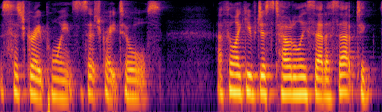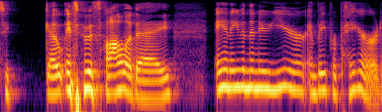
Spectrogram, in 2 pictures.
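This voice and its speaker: In a normal speaking voice with an American accent, the speaker talks at a moderate pace with fairly even intonation over a very clean recording and silent background. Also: woman, medium pitch for a woman. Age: 40s. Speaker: podcast host. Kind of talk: casual chat.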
